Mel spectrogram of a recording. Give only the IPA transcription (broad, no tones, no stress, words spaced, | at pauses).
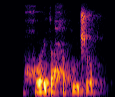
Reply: χʷɜjəħəpnd͡ʒɤ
